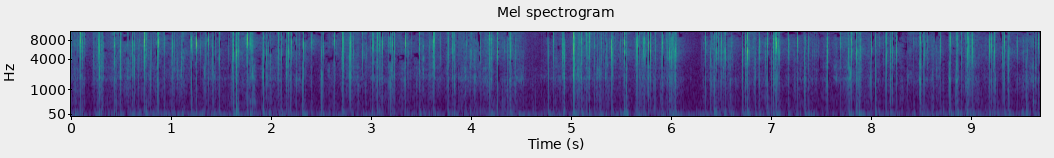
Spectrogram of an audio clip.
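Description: Long white acrylic nails scratch and tap across small shiny silver metallic beads filling a round cork coaster. The result is a dense, continuous stream of quick, bright clicks and rattling scratches with very short, dry decay and no ringing.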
